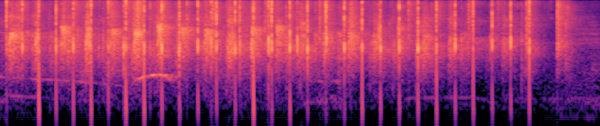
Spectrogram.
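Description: A small audience applauding, joined by the singer clapping into the microphone. Loud, sharp claps come about five a second and stop about seven and a half seconds in.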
